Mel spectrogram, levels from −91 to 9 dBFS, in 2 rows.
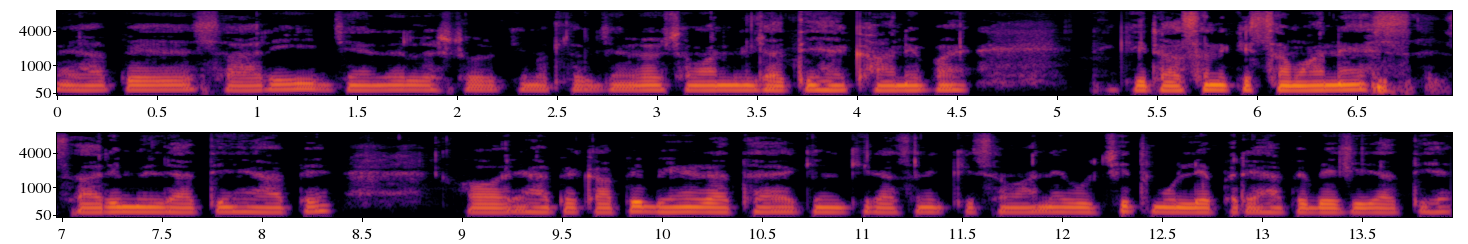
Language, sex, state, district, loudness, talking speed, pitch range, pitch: Hindi, male, Chhattisgarh, Korba, -31 LUFS, 195 wpm, 120-125 Hz, 120 Hz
